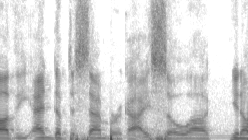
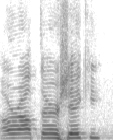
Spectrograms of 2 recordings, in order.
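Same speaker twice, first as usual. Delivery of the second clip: calling out; 9 semitones higher than usual. Real, not acted. Calling out question to Shaky.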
